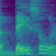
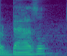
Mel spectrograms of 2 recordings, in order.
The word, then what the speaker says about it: basil: Basil or basil, depending on how you prefer to pronounce things, is like marijuana.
